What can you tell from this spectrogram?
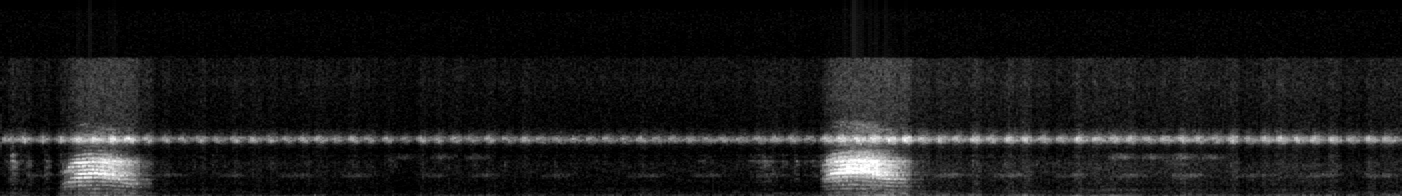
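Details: A leopard cat kitten (Asian leopard cat) calls twice, each a strong, harmonic, cat-like mew under a second, about five seconds apart, over a steady high electronic whine. Leopard cat.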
